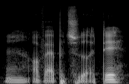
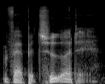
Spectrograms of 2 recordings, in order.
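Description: First: "det" stressed at the end, said fast. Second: "betyder" stressed in "Hvad betyder det?". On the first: Teacher showing a second way to stress the question. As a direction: hit the final det. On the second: Teacher showing where the stress falls in the question. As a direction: lean on betyder. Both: Shown as a demonstration. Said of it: "play around with the stress".

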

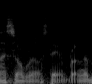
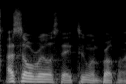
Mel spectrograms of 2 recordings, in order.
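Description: First: Much lower and softer, muttered; low mumble. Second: Said in the usual way. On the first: Acted. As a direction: drop it low and quiet. Repeats line much lower, quieter.

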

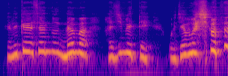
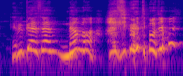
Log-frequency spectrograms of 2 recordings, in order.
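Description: First: Slow, leering mock fan voice; slow suggestive comment voice breaking into a laugh; creepy read-aloud. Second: Slow, higher, leering mock voice breaking into laughter; slow laughing mock fan greeting; creepy read-aloud. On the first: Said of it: "なんかキモい、". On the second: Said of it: "キモい。".

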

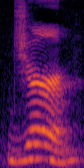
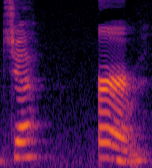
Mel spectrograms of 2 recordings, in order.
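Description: First: Said in the usual way. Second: Slowly sounded word. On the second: Shown as a demonstration. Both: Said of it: "this is the word germ".

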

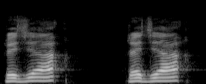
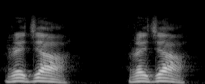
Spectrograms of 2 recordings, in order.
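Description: First: Reca, reca with the pitch rising at the end; rising tune. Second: Reca, reca with the pitch falling at the end; falling tune. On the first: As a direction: lift the end of reca like a question. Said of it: "teacher repeats word with rising tune". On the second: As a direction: settle reca down firmly at the close. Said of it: "teacher repeats word with falling tune". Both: Shown as a demonstration.

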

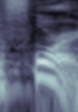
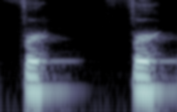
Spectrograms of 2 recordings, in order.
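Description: First: Said in the usual way. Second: "for" shortened to "fur"; reduced form. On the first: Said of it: "介词for是做了缩读". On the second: Shown as a demonstration. Teacher shows learners "for" reduced to a weak "fur". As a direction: shrink the vowel of "for" to a quick schwa. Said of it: "for是做了缩读".

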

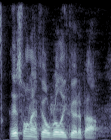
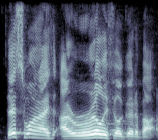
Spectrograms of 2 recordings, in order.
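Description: First: Said in the usual way. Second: Enthusiastic. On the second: Real, not acted.

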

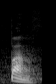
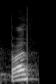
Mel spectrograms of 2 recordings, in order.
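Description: First: "pan" said like pang; velar final n. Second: "pan" with a tongue-tip n; alveolar final n. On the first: Teacher models coast and island speech, velar "pan". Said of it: "sino como pan". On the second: Teacher contrasts island usage, standard alveolar "pan". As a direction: close "pan" on the gum ridge. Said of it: "no se dice pan". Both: Shown as a demonstration.

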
